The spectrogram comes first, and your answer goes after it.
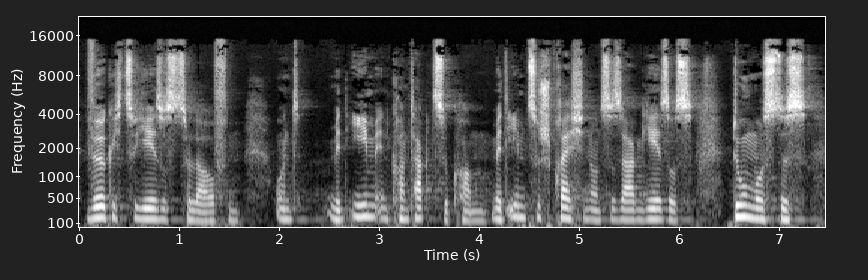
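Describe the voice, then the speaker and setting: A man's voice: fairly high pitch, fairly even intonation, normal speed, dark tone. A man preaching a sermon, retelling a scripture story and speaking earnestly, often repeating words as he presses his point.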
